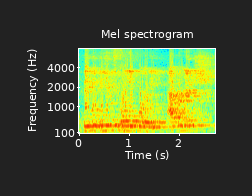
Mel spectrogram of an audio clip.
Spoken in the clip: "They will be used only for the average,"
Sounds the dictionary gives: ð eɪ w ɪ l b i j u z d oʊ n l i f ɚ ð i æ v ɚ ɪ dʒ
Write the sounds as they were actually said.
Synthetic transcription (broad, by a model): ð eɪ w ɪ l b i j u z d oʊ n l i f ɚ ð i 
